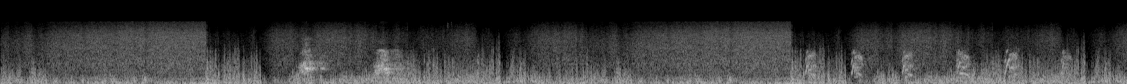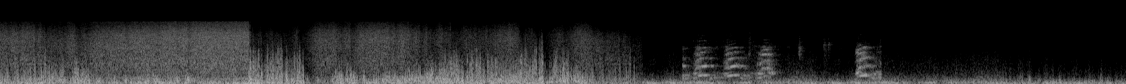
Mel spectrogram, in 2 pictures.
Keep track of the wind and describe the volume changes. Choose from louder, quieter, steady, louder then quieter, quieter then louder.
quieter.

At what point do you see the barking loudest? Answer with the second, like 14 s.
3 s.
